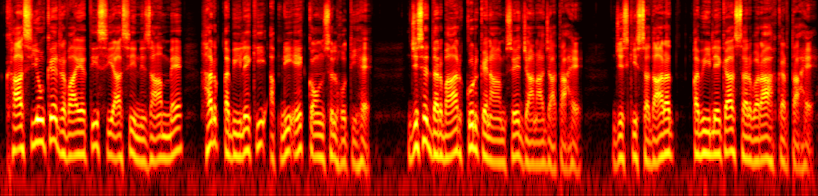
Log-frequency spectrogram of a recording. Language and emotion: Urdu, neutral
